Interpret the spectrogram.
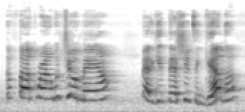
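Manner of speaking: loud, high scolding; angry confrontation. Retold or imitated. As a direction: snap at her loud and high. Confronting the resident.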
